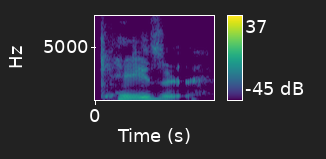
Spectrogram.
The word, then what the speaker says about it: Kaiser: Kaiser. Rhymes with laser, taser, blazer.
